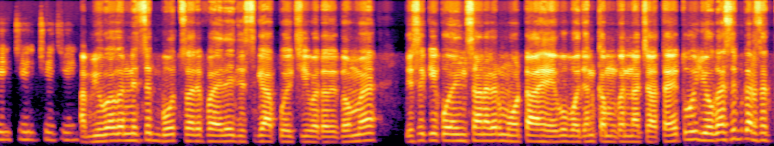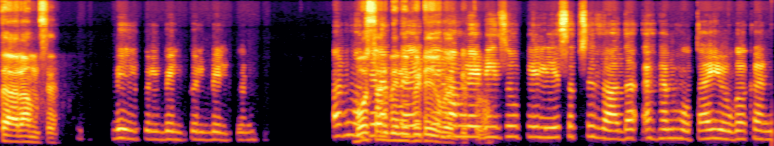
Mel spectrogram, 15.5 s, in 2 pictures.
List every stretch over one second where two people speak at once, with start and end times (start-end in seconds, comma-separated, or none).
11.3-12.6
